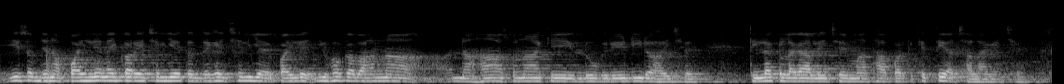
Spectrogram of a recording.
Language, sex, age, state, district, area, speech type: Maithili, male, 18-30, Bihar, Samastipur, rural, spontaneous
